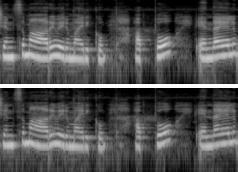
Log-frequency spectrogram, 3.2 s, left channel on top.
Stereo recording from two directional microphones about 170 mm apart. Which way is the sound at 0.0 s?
25° left (ahead or behind).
